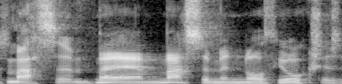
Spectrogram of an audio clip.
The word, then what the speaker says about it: Masham: And is it Massam or Masham? I can't remember how you pronounce it. Massam.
